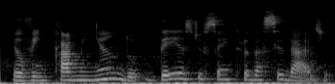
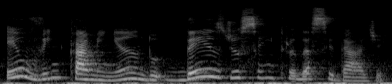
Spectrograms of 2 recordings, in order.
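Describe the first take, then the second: No difference in how they are said.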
